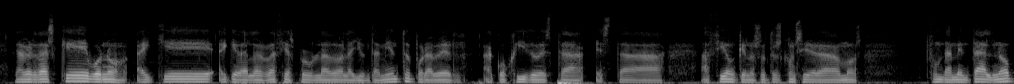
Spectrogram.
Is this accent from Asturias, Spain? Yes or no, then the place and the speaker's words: no; Madrid, Community of Madrid, Spain; moved away as an adult; now in Alicante, Spain; yo soy nacido en Madrid, pero me fui a Alicante hace más de 23 años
